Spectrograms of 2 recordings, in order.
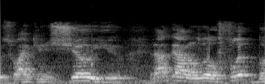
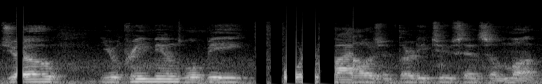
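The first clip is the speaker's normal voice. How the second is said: dull, unexcited, low, flat monotone; 4 semitones lower, 4 dB quieter than usual. Example of quoting monthly premiums to a client: flat monotone, no excitement. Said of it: "if you got a monotone voice".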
